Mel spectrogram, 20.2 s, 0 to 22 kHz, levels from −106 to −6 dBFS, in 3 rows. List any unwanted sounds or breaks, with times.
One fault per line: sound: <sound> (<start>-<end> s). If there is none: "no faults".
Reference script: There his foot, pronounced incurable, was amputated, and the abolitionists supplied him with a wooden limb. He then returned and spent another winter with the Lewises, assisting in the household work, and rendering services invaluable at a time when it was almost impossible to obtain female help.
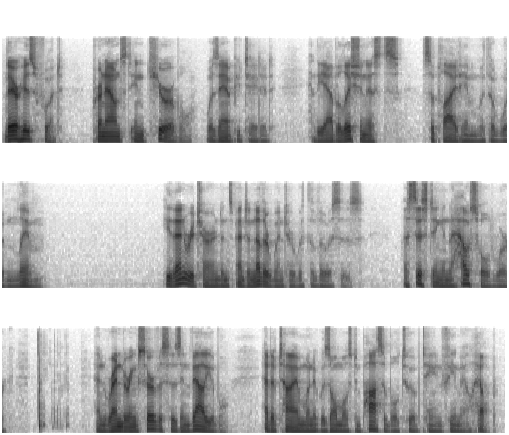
sound: sigh (13.9-14.4 s)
